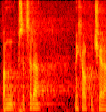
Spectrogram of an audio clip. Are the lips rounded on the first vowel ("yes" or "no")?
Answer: no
